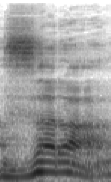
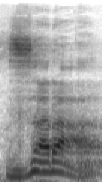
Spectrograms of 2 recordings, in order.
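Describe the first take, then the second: No difference in how they are said.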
